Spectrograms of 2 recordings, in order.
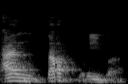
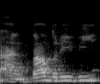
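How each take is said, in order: First: The last word ends in an a vowel. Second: The last word ends in an i vowel. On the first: The speaker calls it right. "Baca dengan ba sebab ada an amin nasab" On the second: The speaker calls it wrong. "Jangan baca an tadribi, tak boleh"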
